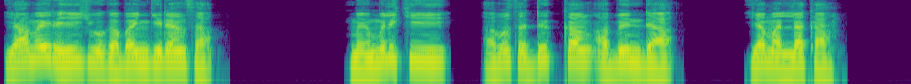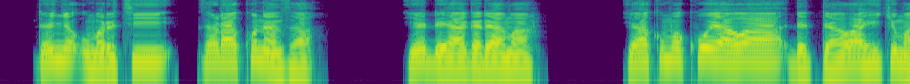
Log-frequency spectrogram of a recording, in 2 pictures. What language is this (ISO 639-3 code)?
hau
